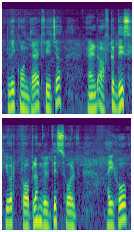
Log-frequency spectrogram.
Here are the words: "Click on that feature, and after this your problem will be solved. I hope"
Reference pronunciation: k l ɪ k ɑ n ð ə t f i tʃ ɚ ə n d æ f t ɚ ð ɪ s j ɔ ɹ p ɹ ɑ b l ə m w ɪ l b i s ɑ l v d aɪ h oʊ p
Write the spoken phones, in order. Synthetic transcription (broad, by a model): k l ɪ k ɑ n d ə t f i tʃ ɚ ə n d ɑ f t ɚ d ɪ s j ɔ ɹ p ɹ ɑ b l ə m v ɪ l b i s ɑ l v d aɪ h oʊ p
